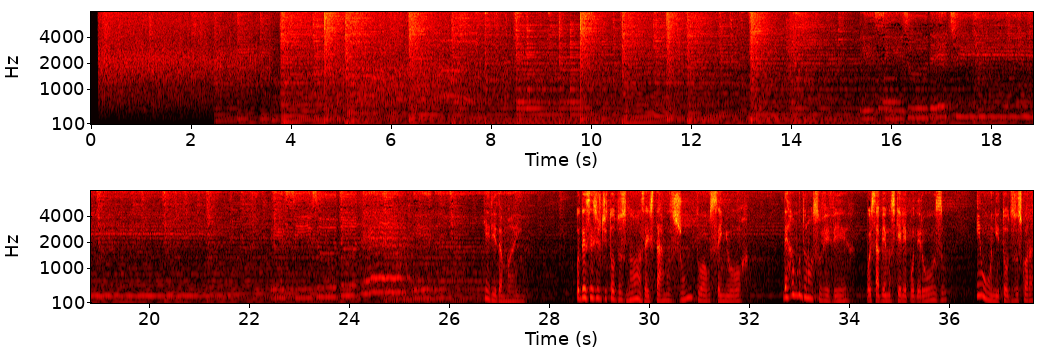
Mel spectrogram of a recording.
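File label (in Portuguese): mãe gospel female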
